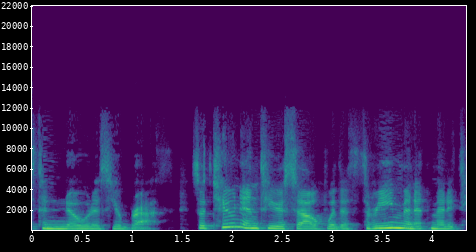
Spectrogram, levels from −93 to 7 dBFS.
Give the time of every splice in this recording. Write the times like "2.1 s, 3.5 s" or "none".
1.5 s

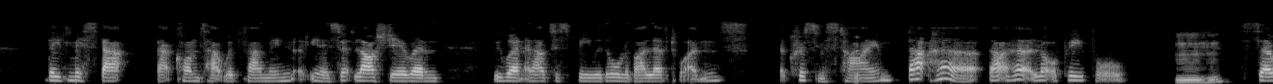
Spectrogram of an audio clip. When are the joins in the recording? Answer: none

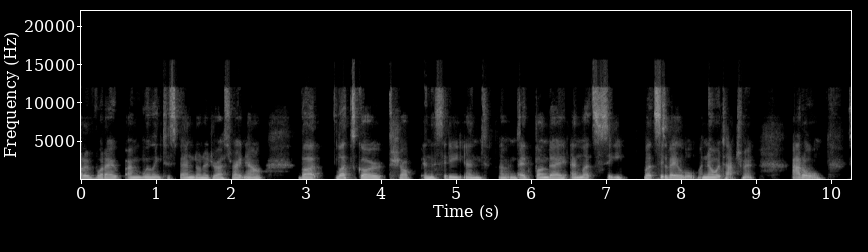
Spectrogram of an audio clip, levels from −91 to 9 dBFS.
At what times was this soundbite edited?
4.1 s, 5.8 s, 7.7 s, 8.3 s

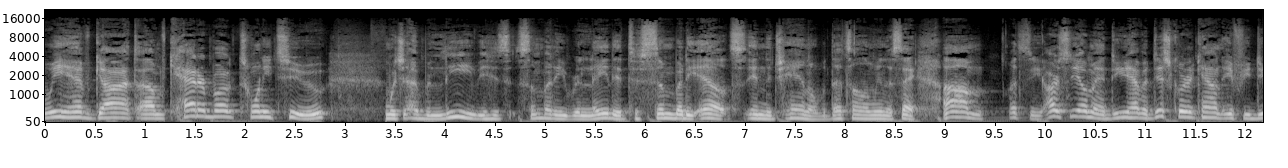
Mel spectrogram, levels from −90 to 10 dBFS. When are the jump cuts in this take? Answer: 1.2 s, 3.4 s

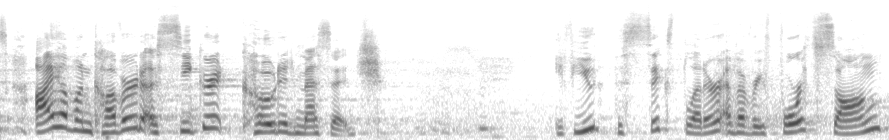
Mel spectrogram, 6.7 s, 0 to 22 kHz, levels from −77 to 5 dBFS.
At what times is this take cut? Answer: 4.5 s

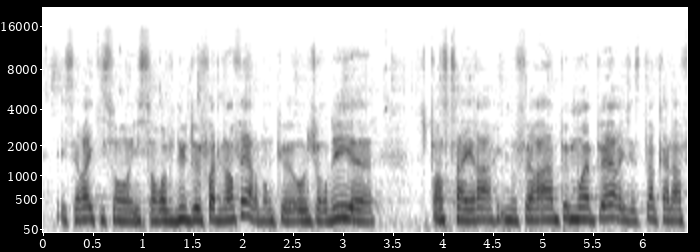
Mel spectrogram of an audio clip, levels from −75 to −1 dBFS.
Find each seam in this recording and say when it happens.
4.1 s

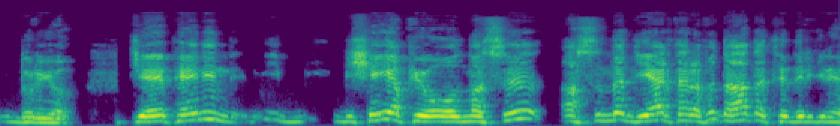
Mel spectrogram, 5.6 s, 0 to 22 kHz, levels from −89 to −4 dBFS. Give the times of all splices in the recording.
3.7 s

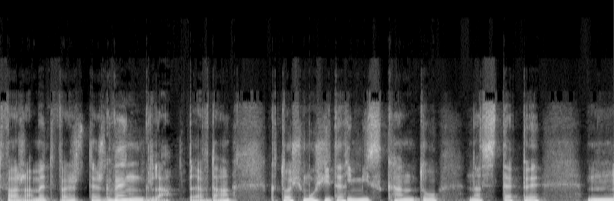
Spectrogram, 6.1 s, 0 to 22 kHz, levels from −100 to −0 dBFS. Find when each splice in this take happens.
1.1 s, 1.8 s, 3.5 s, 4.8 s

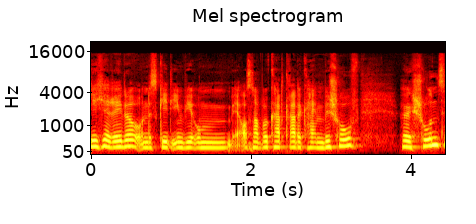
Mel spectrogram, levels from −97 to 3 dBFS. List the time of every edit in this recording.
none

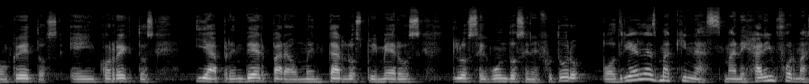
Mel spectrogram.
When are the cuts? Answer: 1.8 s, 4.5 s, 5.9 s

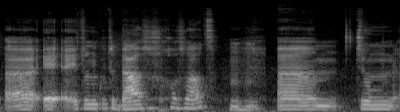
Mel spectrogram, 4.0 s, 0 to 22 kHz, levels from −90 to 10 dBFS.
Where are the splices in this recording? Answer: 2.7 s

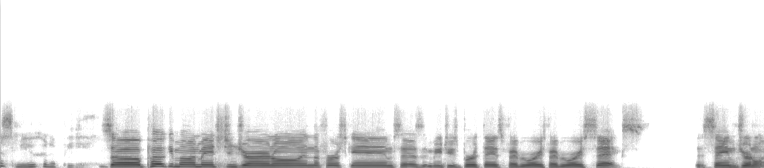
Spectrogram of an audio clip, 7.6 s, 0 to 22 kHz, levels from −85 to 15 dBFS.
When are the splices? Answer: 5.4 s

